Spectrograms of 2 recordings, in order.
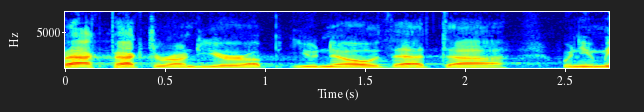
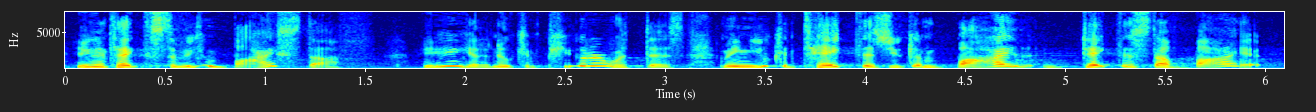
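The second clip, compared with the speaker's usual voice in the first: pleading Jacob; 6 semitones higher than usual. Retold or imitated.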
